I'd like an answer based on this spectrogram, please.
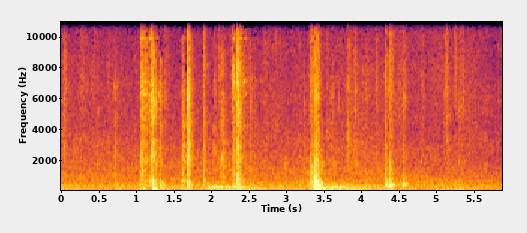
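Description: A handful of short knocks and thumps at irregular intervals, the loudest about three and a half seconds in, over a faint steady background hum.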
